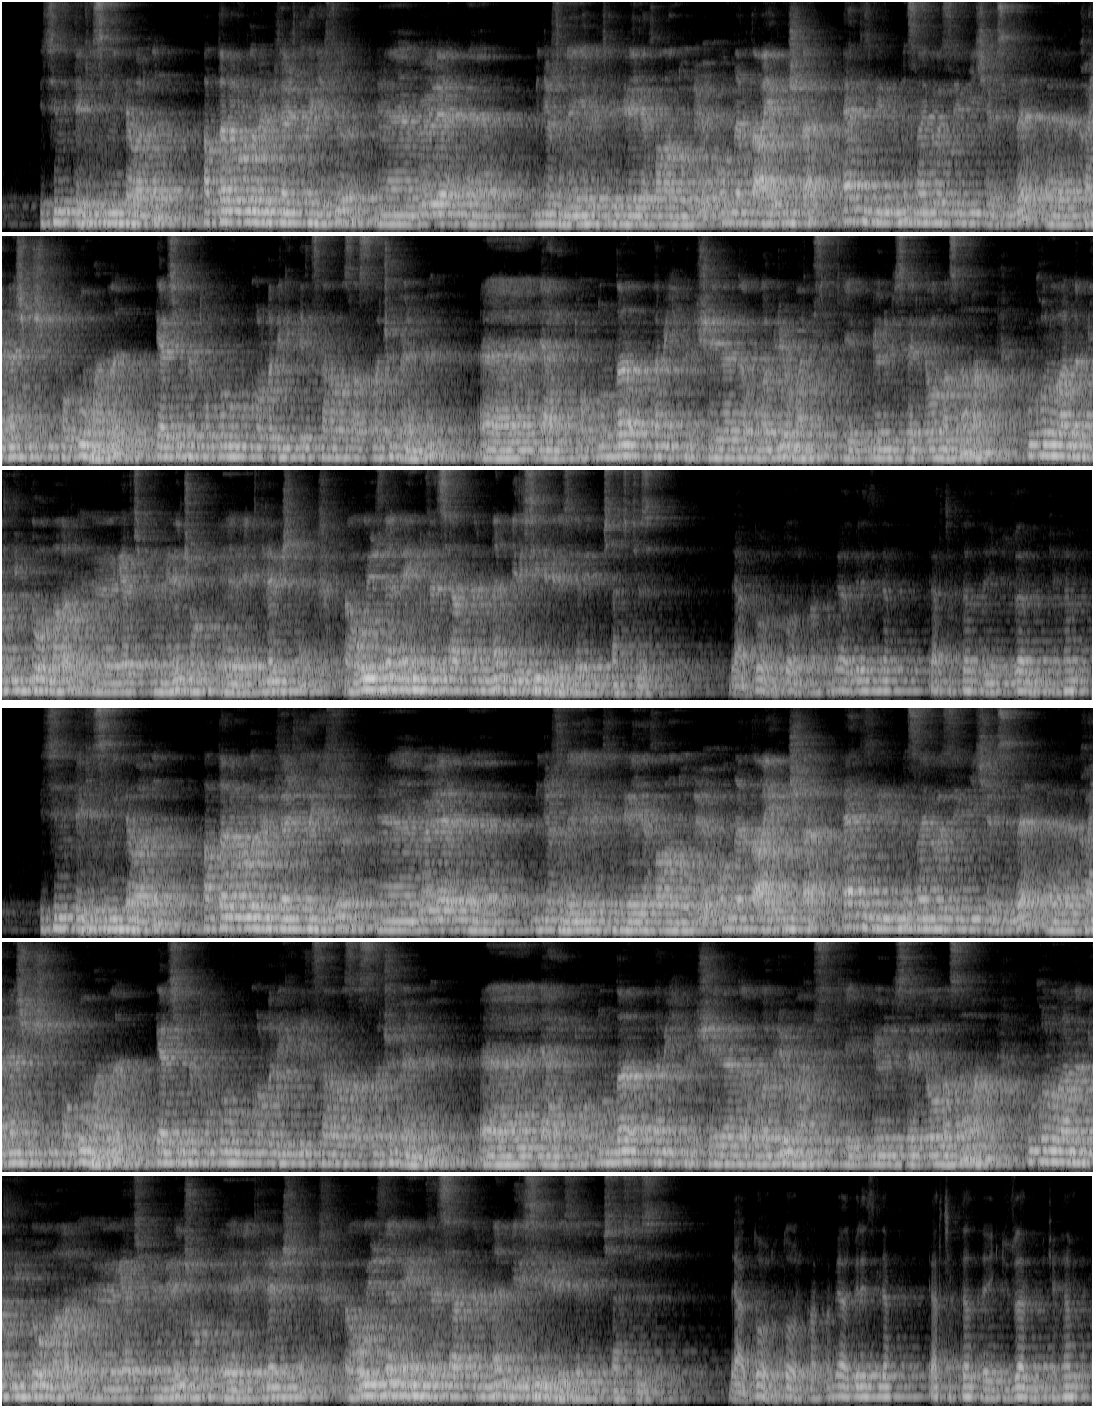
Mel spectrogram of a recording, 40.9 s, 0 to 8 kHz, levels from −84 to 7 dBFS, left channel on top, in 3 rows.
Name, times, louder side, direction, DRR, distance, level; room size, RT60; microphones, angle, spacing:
voice 1, 0.5-2.0 2.5-6.2 6.6-10.2 10.5-15.2 15.6-19.1 19.6-25.9 26.5-35.4, equal, 10° left, -3 dB, 1.2 m, -21 dB
voice 2, 36.4-38.4 38.9-40.8, right 2 dB, 85° right, 5 dB, 0.8 m, -25 dB
11.5 x 6.4 x 4.1 m, 2.8 s
head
